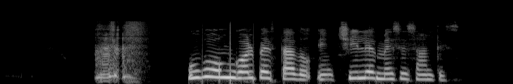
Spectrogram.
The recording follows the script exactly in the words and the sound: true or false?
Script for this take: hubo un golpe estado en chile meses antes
false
